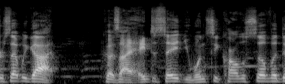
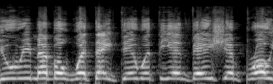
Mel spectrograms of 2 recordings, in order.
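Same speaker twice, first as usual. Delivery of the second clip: very high-pitched, loud screaming, urging tone; 11 semitones higher, 8 dB louder than usual. Retelling what Vince Russo screamed at Tony, imitating Vince Russo screaming. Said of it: "that's what Vince was screaming at him".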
